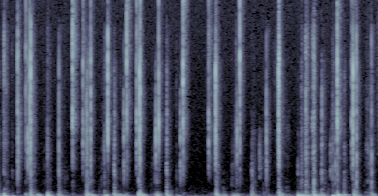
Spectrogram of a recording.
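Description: Long nails tap and scratch quickly across the surface of an expanded orange paper lantern made of hollow, thin paper stretched over wire ribs. The result is a rapid, uneven run of short, dry taps with a soft, hollow low thump and a bright, papery crackle on top. Each tap dies away almost instantly.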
